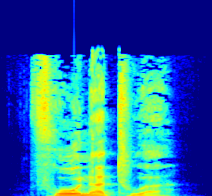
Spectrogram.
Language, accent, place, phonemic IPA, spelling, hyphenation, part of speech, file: German, Germany, Berlin, /ˈfʁoːnaˌtuːɐ̯/, Frohnatur, Froh‧na‧tur, noun, De-Frohnatur.ogg
- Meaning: person with a cheerful nature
